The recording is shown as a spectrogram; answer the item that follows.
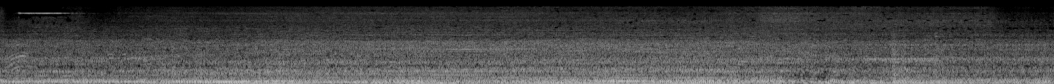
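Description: Telehandler engine running steadily as the machine drives and turns, a continuous low hum.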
